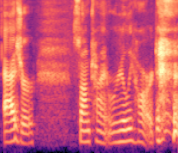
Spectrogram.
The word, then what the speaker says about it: Azure: it that way because for years I called it Azure standard because that's just how I felt it was supposed to be pronounced and I've had so many people correct me saying it's not Azure it's Azure so I'm trying really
